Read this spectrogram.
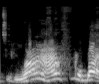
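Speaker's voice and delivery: shrill, loud, talking through a mouthful. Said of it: "while you had your mouth full right now".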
